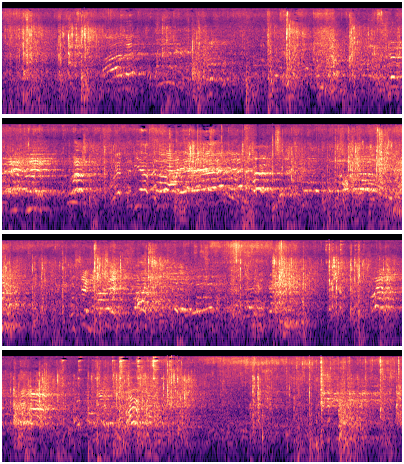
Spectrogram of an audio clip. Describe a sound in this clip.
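Hockey sticks clack against a ball and each other.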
